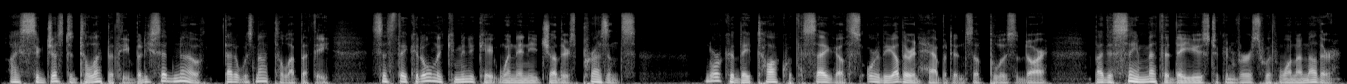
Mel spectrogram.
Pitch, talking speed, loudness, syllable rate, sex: 95 Hz, 205 wpm, -19 LUFS, 6.7 syllables/s, male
